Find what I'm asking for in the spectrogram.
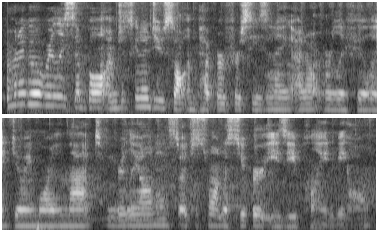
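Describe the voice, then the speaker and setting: Woman, American accent, sleepy voice, low pitch, casual vlog chat, home kitchen, faint background hum. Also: fairly quick, hardly any pauses. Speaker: lifestyle vlogger.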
